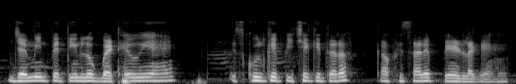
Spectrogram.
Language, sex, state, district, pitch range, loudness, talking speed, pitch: Hindi, male, Uttar Pradesh, Lalitpur, 155-175 Hz, -18 LUFS, 200 wpm, 160 Hz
